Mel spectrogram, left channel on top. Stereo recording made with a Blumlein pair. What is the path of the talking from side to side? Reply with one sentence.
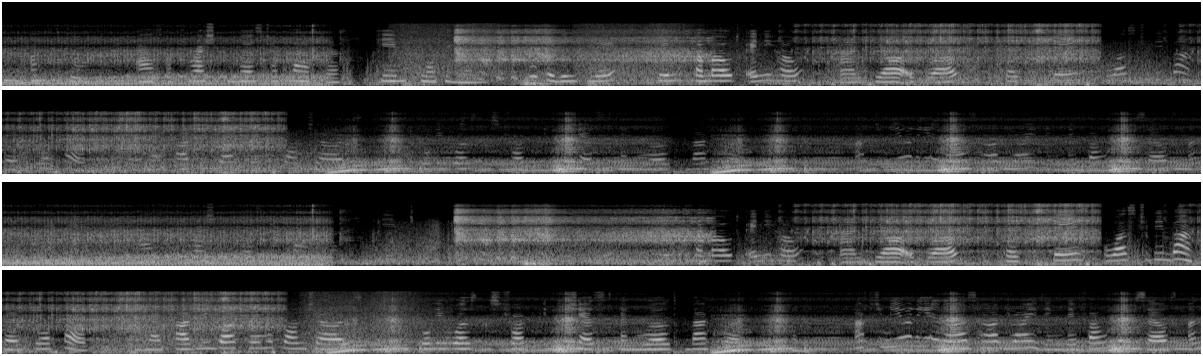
You can hear the talking move to the right.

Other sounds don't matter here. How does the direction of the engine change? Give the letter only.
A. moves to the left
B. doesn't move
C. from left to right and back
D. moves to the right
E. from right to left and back
B.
